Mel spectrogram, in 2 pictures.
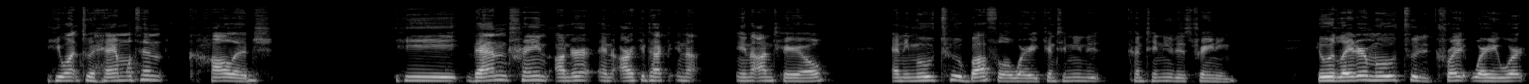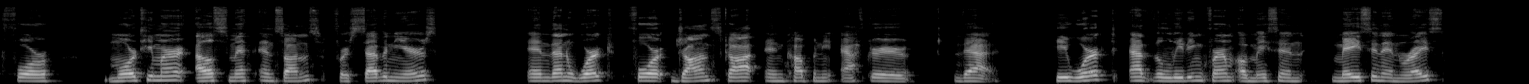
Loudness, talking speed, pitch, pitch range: -26 LUFS, 125 wpm, 170 Hz, 160-180 Hz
